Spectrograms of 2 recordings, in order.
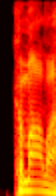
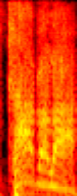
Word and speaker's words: Kamala: to defend the record of Joe Biden and Kamala Harris K CA kamla Harris pardon me I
